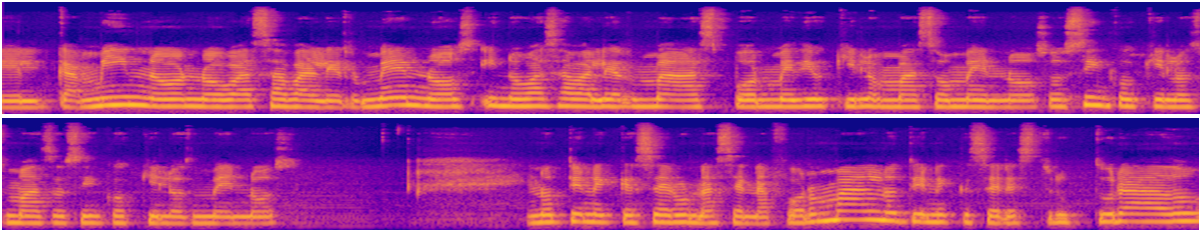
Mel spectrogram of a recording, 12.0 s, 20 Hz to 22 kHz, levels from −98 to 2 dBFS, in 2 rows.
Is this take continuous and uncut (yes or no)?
no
